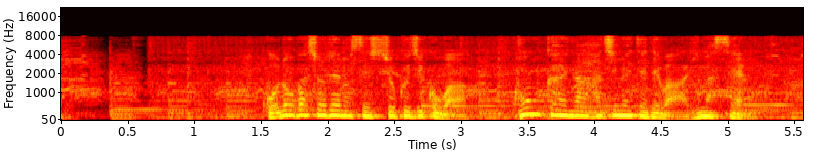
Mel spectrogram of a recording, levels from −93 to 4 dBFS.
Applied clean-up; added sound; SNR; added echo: none; Fowl; 18 dB; reverberation time 0.4 s.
